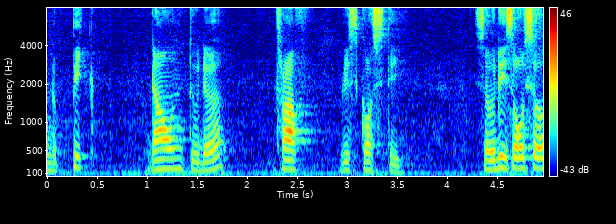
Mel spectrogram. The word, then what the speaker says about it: trough: h r o u g h that's true t-r-o-u-g-h if I'm second we pronounce it trough trough it's rough viscosity but we are not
